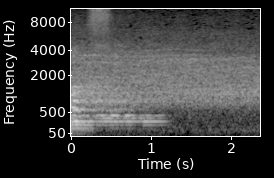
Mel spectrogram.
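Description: A man sings into a microphone on a loudspeaker.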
